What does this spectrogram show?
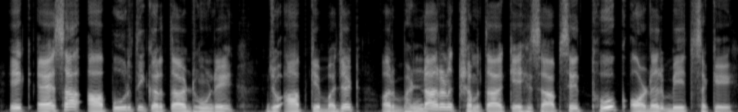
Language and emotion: Hindi, neutral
